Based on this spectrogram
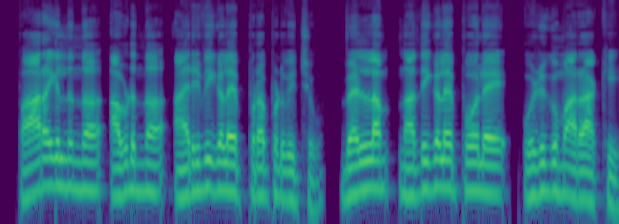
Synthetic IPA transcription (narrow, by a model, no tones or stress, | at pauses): paːrɐjilninːɨʔɐʋiɽunːɨɐɾiʋiɣɐɭe̞purɐpːeɽuʋit͡ɕːṵ | ʋe̞ɭːɐmnɐðiɣɐɭe̞pːo̞ːle̞o̞ɻuɣumaːraːkːi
